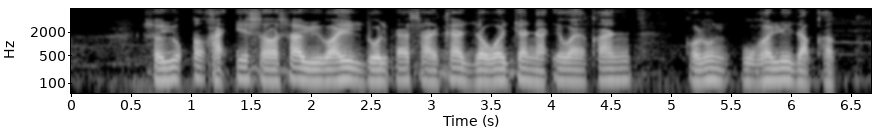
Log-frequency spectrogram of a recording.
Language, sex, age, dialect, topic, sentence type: Marathi, male, 18-24, Varhadi, banking, statement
